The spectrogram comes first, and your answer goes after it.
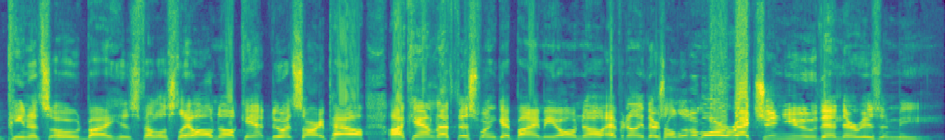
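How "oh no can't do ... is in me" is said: high-pitched, self-righteous acted refusal; dismissive refusal. Slave refusing to forgive his fellow slave, dismissive. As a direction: turn him down, voice pitched up.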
